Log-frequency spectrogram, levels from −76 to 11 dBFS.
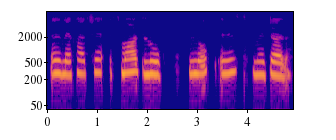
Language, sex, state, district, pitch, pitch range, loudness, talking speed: Bengali, female, West Bengal, Malda, 280 Hz, 270-300 Hz, -17 LUFS, 110 wpm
